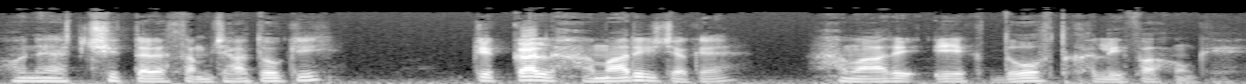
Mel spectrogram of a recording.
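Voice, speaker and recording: A mischievous ruler of a palace for a radio play. He speaks slowly and deliberately in a fairly low, dry-recorded voice, giving orders with imperious theatrical flair. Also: fairly bright tone, no room sound. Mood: commanding. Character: commanding, mischievous caliph planning a prank in his palace. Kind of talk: Hindi radio play acting.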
